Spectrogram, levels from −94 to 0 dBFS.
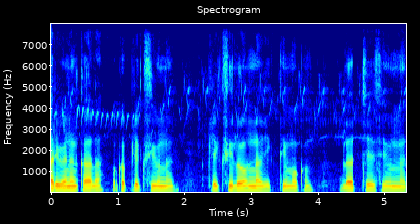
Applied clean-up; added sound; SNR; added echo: none; none; none; none.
